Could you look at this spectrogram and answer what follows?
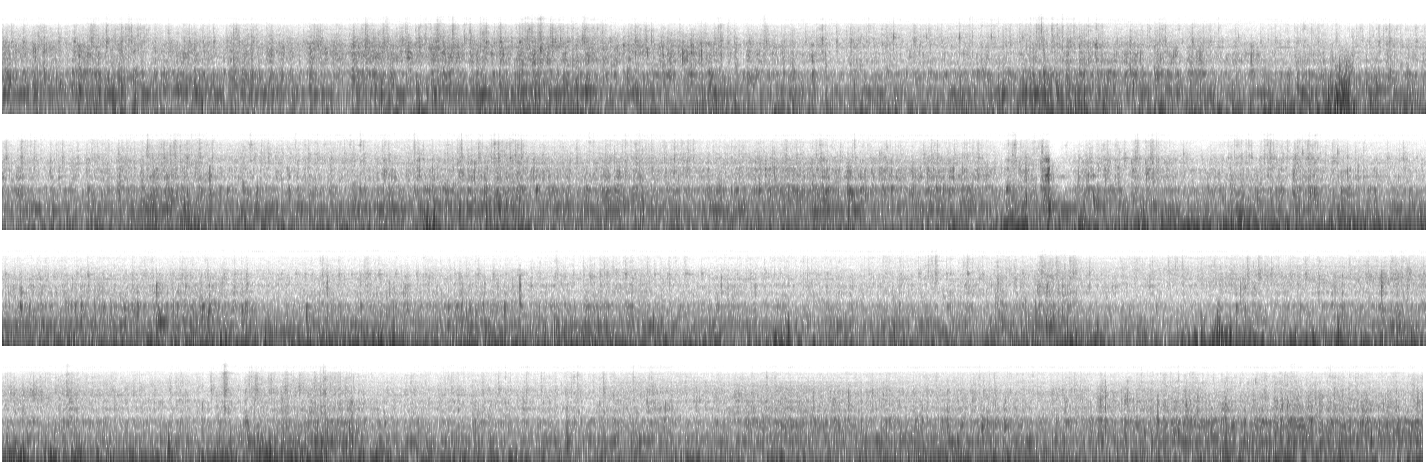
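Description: Mountain bike descending a loose dirt and gravel trail at speed: wind rushing over the microphone and tyres rolling over gravel, with scattered clicks and knocks as stones and bumps are hit.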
